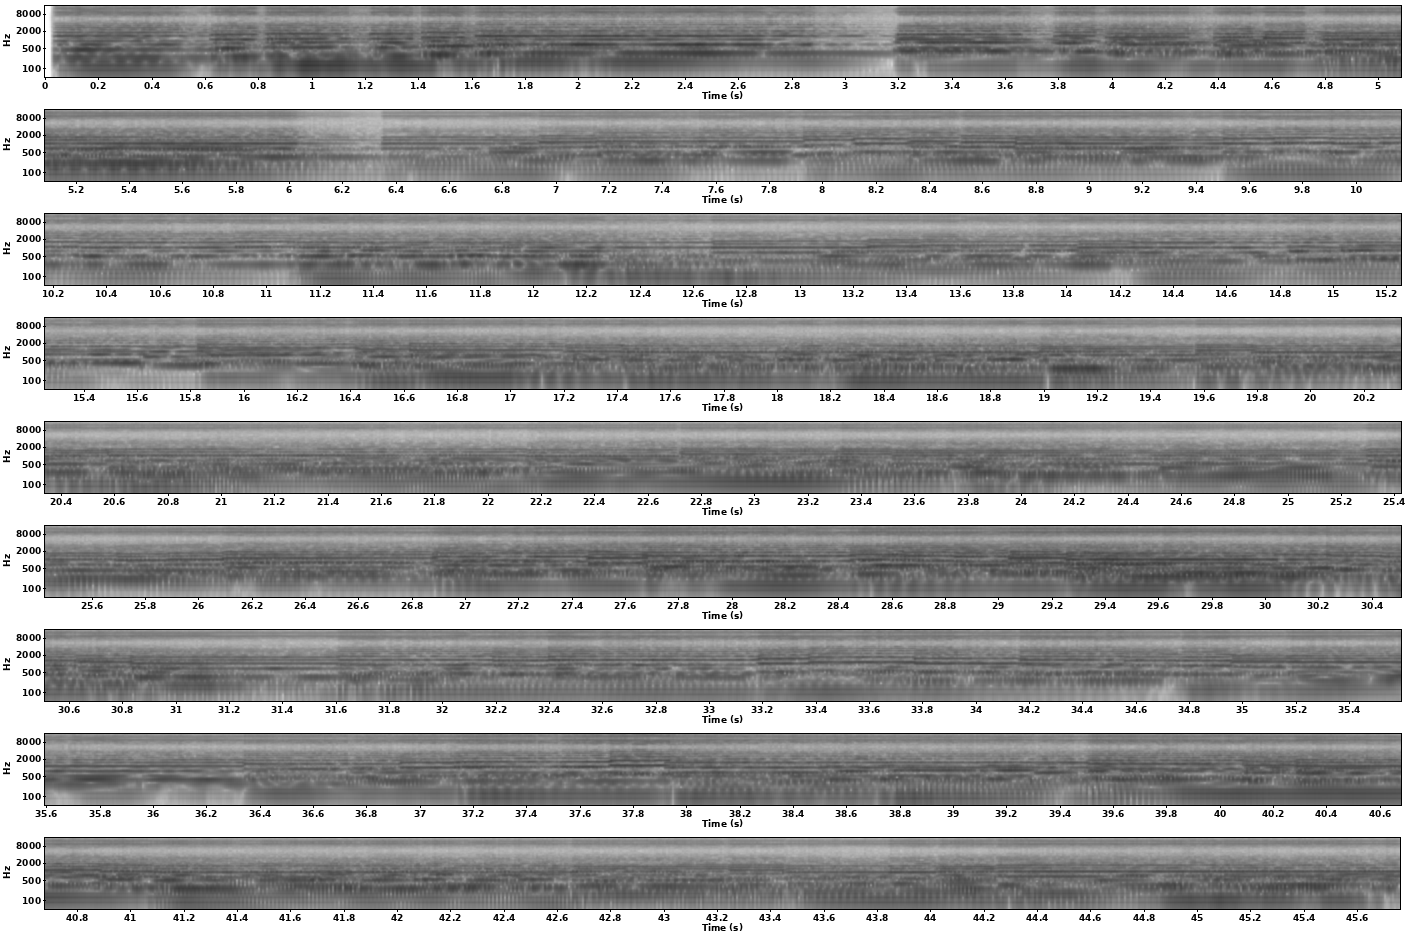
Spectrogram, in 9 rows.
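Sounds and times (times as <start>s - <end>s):
national anthem: 0.0s - 45.7s.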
